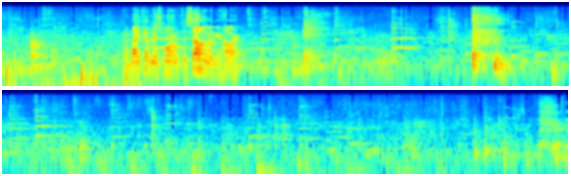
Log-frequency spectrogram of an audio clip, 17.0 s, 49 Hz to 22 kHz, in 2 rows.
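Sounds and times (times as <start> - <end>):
acoustic guitar picking notes: 0.0 - 15.0
mandolin picking notes: 0.0 - 16.5
person coughing: 4.5 - 5.0, 7.0 - 7.7.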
